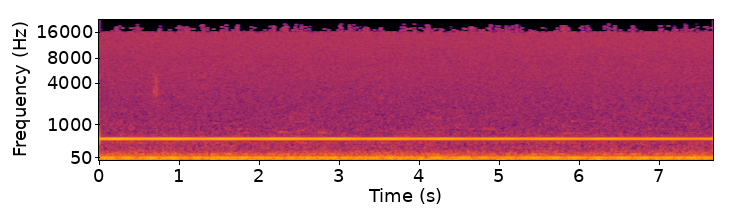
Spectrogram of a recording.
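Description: A steady, pure ringing overtone from a singing bowl after it is struck and rubbed holds at a single mid pitch for the whole stretch, unwavering and clear over a low background hum, with no voices.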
